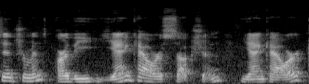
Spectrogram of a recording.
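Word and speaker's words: Yankauer: are the yankow suction yankow is how you pronounce this we have the plastic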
